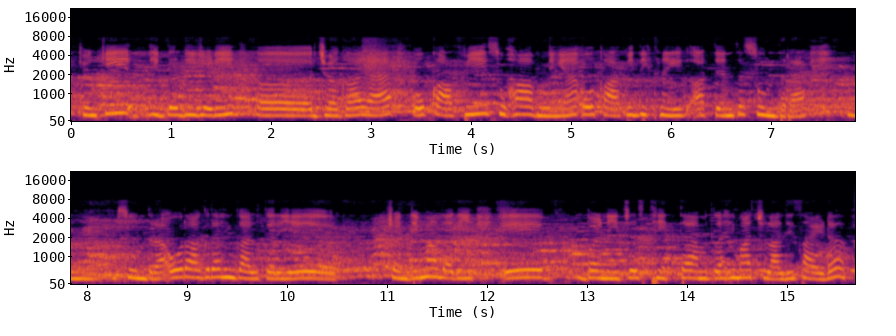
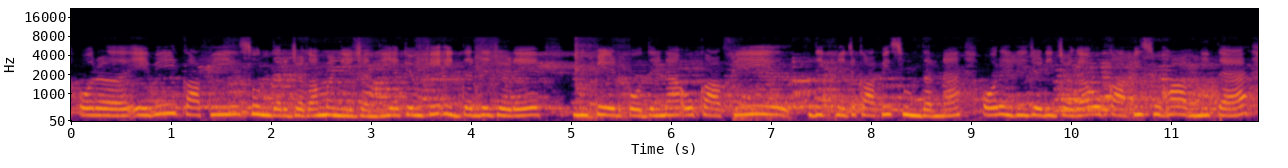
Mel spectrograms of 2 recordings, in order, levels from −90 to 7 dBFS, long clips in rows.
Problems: constant background noise, echo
